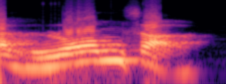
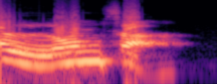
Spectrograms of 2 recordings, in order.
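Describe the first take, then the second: First: लोमसा stretched out slowly and low; slow, low लोमसा like a teacher; drawn-out answer. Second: Said in the usual way. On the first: Shown as a demonstration. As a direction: spell out लोमसा slowly for the class. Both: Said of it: "लोमड़ी का क्या हो जाएगा?".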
